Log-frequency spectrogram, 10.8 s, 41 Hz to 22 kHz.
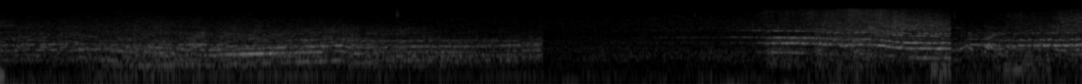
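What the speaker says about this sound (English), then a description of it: "They do have that horrible engine noise, unfortunately." F3 race car engines in a racing video game at a Canada round: a thin, whining engine tone that rises and falls and shifts pitch, playing quietly under steady commentator talk.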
